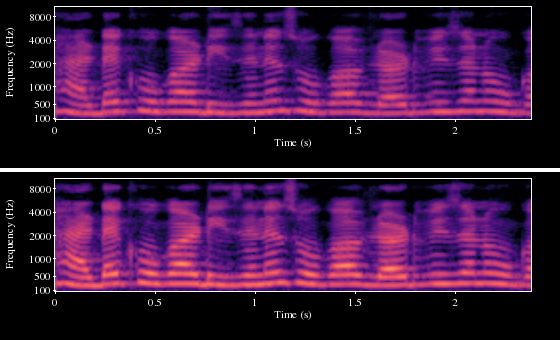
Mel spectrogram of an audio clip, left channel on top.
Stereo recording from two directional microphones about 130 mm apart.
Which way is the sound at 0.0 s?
35° right (ahead or behind).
